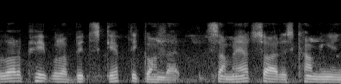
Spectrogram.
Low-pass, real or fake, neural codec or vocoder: 7.2 kHz; real; none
